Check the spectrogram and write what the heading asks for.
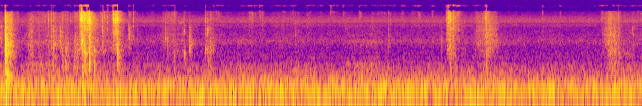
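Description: Layers of frayed Kevlar armor fabric rustling and crinkling as they are handled and peeled apart by hand. There are a few sharp crackles in the first two and a half seconds and two more about nine seconds in, over a low steady hum.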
